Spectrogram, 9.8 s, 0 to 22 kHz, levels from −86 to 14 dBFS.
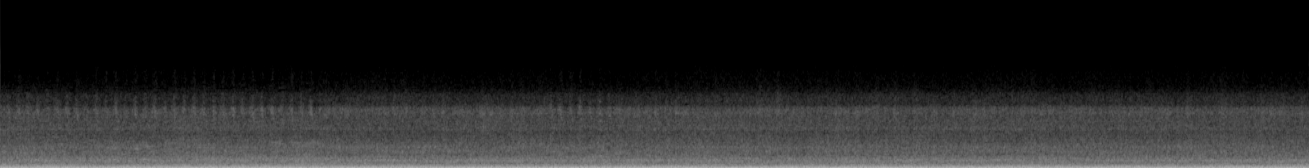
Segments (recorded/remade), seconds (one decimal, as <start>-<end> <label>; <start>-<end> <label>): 0.0-2.4 recorded; 2.4-4.1 remade; 4.1-4.6 recorded; 4.6-9.8 remade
